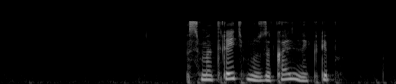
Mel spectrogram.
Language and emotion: Russian, positive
